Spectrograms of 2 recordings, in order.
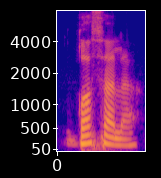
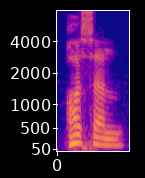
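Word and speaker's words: غسل: এরপর গসালা, গসালা, বিশুদ্ধ আরবি ভাষায় গসালা, গসালা। এর অর্থ হলো সে ধৌত করল। আর আঞ্চলিক আরবি ভাষায় এর উচ্চারণ হবে ঘসাল, ঘসাল, ঘসাল। এখানে গয়িনকে ঘর মতো উচ্চারণ করা হয়েছে, যেমন ঘসাল, ঘসাল মানে সে ধৌত করল।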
